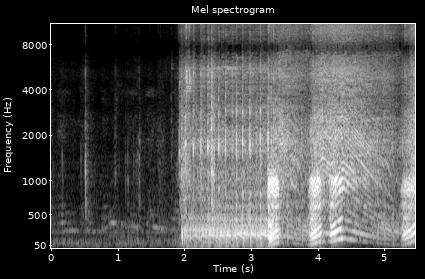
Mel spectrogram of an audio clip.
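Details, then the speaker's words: Chainsaw after new fuel lines and a new carburetor: it fires after a quiet lead-in, settles into a crisp steady buzz and revs cleanly up and down with the throttle; running normally and ready for the customer. "That sounds pretty good. We will call the customer and tell him he's ready to go."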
